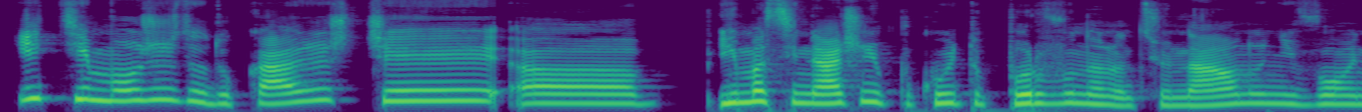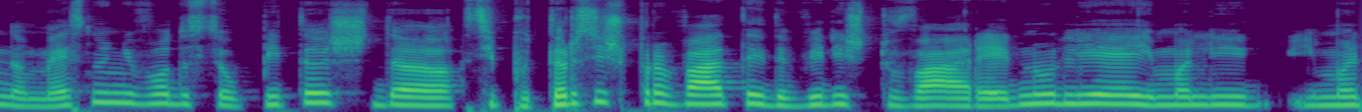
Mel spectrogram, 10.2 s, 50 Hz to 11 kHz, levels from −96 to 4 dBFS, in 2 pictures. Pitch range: 195-265 Hz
